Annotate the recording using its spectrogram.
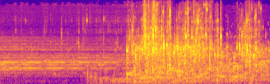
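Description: The held final chord of a music track fades out, then about two seconds in a loud rush of bubbles from scuba divers' exhaled air streams past the underwater camera.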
